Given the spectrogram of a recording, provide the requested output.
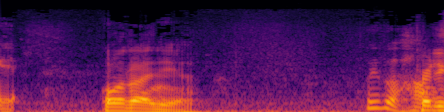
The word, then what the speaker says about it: Oranje: Oranje.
